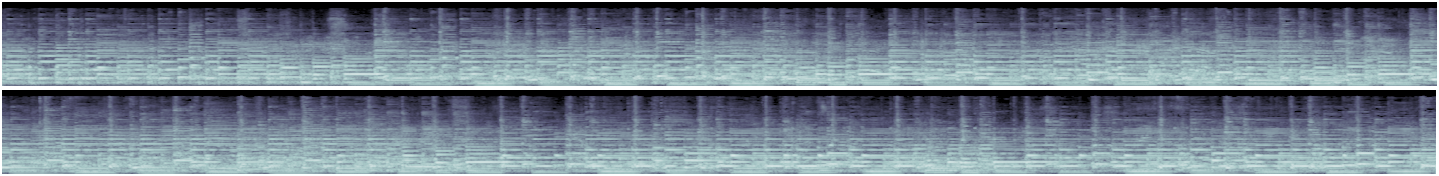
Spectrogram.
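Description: Live bluegrass string band playing, with acoustic guitar, mandolin and bass and a bass line thumping steadily on the beat.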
